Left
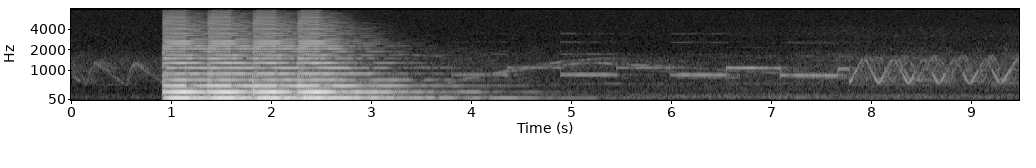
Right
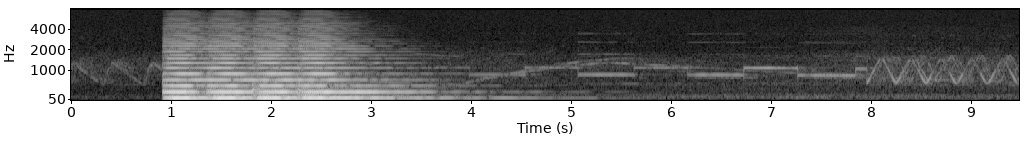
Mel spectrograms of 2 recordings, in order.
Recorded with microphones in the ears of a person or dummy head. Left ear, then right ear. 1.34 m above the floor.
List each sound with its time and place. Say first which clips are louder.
0.9 s an alarm: left 2 dB; 75° left (ahead or behind), 4 m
